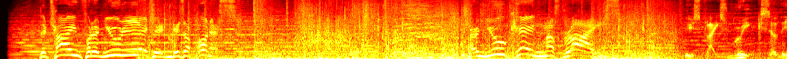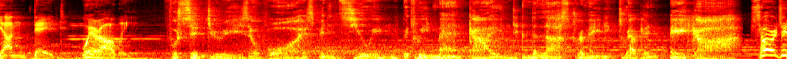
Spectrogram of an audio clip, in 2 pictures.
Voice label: english british video games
